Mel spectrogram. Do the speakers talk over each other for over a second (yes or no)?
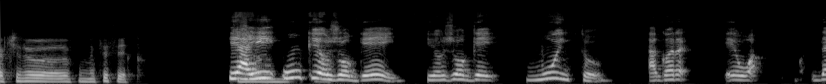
no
